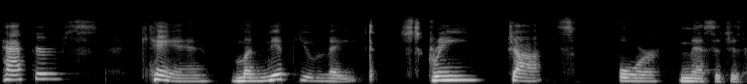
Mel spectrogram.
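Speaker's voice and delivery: "Hackers" set apart, then "can manipulate screenshots" drawn out very slowly; slow, deliberate repeat; repeated slowly for emphasis. Shown as a demonstration. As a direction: spell it out word by word so it sinks in. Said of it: "Let me repeat that one more time".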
